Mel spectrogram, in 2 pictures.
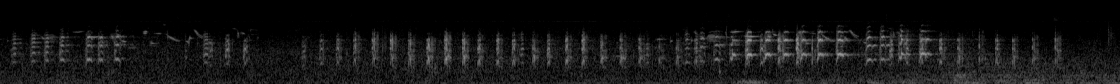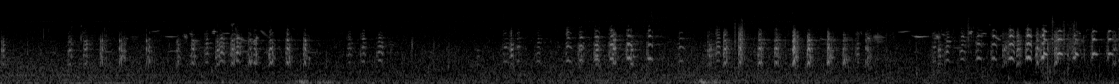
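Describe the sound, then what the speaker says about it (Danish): A white-tailed eagle screams, repeating bursts of shrill yelping calls over about twenty seconds, some louder and closer, others fading, with short pauses between series. "En skrigende havørn er et godt tegn."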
